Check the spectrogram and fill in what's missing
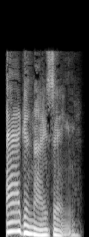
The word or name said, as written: agonizingly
